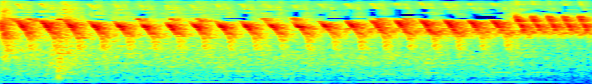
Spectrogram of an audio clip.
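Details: Canary singing a fast, even rolling trill of about four notes per second that shifts into a higher, tighter trill near the end, over a steady low hum.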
